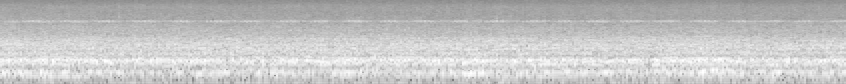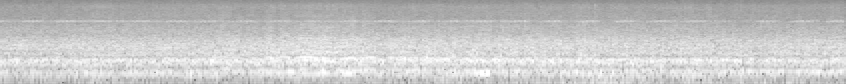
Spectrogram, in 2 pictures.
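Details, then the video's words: Dense natural bee buzzing, a rich continuous drone with many overlapping hums, gently fluctuating bands and a faint high whine throughout, swelling slightly near nine seconds, with no other animals or voices heard. "bees therapy relaxing natural buzzing sound"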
